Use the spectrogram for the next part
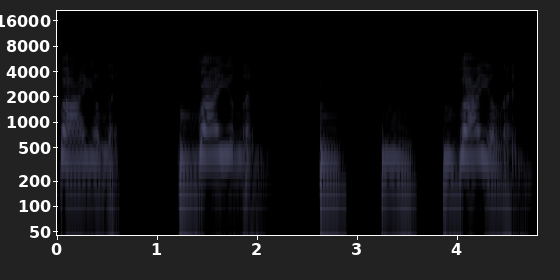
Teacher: Now to make this particular sound, you press the edge of your top front teeth lightly against the inside of your bottom lip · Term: voiced sound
